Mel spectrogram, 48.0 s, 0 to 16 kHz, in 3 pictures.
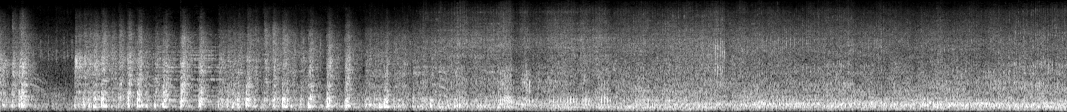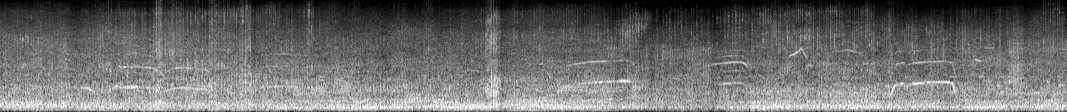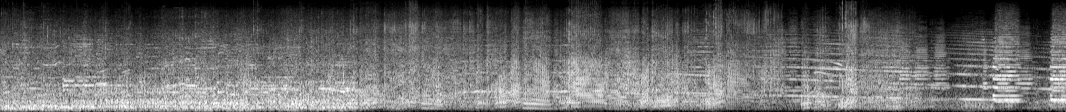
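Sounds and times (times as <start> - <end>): crowd voices: 0.0 - 48.0
motorcycle engines rumbling: 0.0 - 48.0.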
